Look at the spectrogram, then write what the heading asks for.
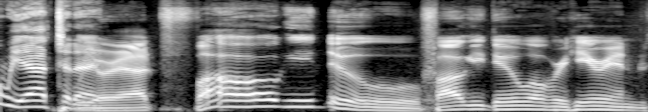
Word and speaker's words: Foggy Dew: name was because I didn't know how to pronounce it so it's foggy foggy do do do hey when you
